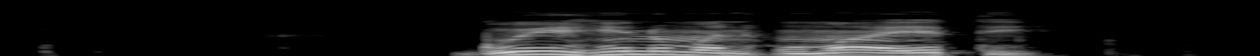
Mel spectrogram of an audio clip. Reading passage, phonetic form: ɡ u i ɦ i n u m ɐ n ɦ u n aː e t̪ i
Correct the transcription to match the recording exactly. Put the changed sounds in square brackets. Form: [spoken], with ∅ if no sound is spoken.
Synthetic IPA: ɡ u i ɦ i n u m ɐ n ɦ u [m] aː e t̪ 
